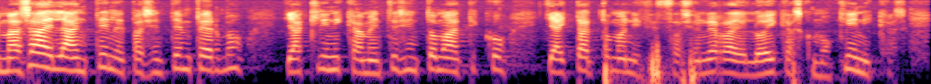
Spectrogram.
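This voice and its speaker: Fairly quick speech in a Colombian accent, with fairly even intonation. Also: man, high pitch for a man. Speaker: physician lecturer. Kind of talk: lecture. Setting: videoconference. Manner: halting, many fillers and restarts.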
